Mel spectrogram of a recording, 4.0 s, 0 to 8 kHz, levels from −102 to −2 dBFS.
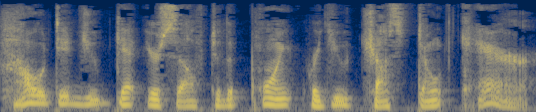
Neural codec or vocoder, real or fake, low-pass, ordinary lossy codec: none; real; 7.2 kHz; MP3, 32 kbps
